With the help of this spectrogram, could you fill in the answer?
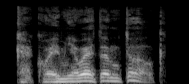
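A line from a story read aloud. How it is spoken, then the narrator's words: Quiet, even question. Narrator (Russian): Тихо, ровно спросил он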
